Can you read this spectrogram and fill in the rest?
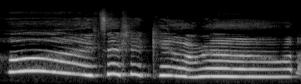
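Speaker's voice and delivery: high, drawn-out mock wail; tearful whine. Real, not acted. Overtired vlogger in a cute room, wailing whine. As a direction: whine it high and slowly, stretching the vowels.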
